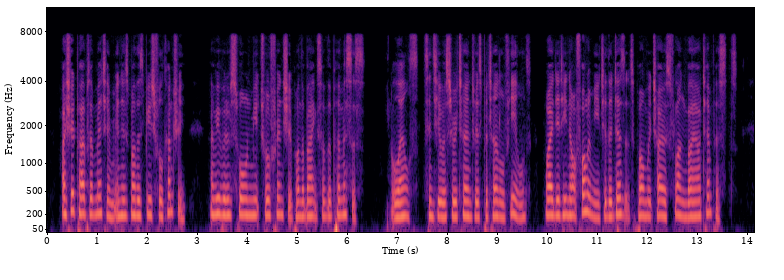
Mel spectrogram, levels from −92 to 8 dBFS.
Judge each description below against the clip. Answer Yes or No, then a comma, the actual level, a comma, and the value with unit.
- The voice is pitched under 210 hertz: Yes, medium, 185 Hz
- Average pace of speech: No, fast, 220 wpm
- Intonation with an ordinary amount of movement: No, narrow, 1.8 semitones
